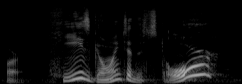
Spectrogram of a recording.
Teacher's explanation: We'll go up at the end for a question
